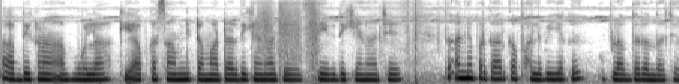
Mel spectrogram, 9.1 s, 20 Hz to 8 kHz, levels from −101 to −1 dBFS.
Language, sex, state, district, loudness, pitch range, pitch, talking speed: Garhwali, female, Uttarakhand, Tehri Garhwal, -15 LUFS, 190-205 Hz, 195 Hz, 145 wpm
